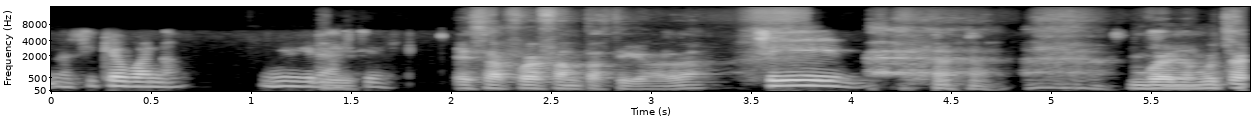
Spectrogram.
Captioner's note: laughs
